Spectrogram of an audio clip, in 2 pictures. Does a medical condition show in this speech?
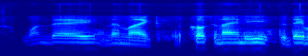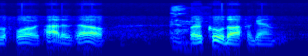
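No.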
